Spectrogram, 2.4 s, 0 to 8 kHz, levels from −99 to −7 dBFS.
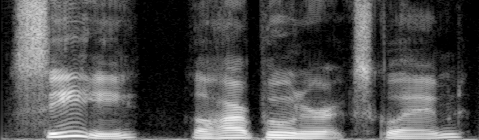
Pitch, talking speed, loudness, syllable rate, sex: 145 Hz, 100 wpm, -17 LUFS, 4.0 syllables/s, male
